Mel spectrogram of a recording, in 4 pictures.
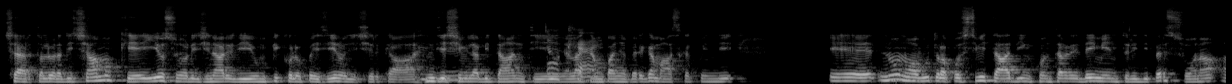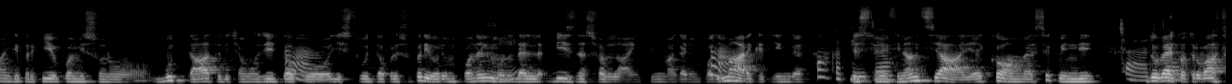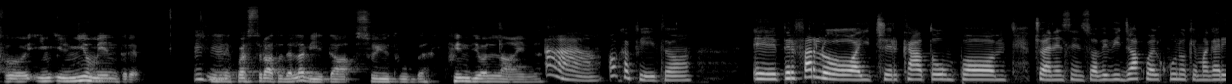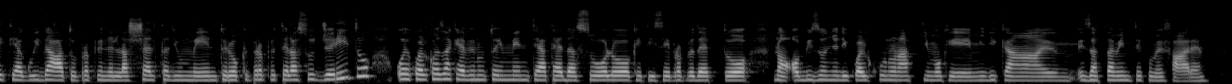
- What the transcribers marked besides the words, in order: laughing while speaking: "circa"; tapping; other background noise; laughing while speaking: "trovato"; laughing while speaking: "quindi"; "proprio" said as "propio"; "proprio" said as "propio"; "proprio" said as "propio"
- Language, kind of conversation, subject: Italian, podcast, Quando secondo te è il caso di cercare un mentore?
